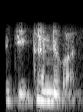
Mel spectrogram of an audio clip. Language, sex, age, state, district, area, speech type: Hindi, female, 18-30, Madhya Pradesh, Gwalior, rural, conversation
